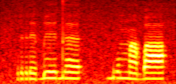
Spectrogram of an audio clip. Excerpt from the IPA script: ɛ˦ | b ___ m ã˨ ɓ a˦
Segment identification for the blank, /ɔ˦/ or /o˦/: o˦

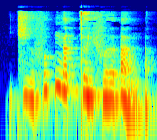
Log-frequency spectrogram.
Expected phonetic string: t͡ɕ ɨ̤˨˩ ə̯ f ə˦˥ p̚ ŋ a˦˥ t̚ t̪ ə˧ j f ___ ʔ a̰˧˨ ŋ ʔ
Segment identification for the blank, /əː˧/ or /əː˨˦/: əː˨˦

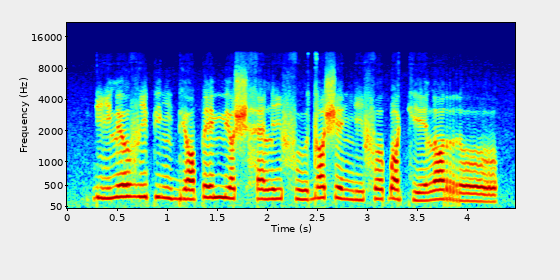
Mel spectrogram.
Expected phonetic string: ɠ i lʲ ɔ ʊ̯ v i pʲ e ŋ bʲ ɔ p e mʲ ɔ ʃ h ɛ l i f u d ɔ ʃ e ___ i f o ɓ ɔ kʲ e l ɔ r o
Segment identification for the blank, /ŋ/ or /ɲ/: ŋ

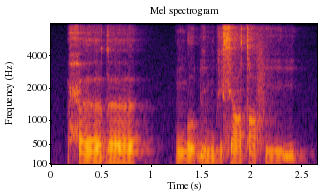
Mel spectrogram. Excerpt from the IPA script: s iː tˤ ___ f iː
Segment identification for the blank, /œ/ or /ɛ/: œ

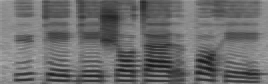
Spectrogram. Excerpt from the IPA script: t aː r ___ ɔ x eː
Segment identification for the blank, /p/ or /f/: p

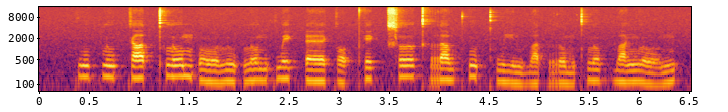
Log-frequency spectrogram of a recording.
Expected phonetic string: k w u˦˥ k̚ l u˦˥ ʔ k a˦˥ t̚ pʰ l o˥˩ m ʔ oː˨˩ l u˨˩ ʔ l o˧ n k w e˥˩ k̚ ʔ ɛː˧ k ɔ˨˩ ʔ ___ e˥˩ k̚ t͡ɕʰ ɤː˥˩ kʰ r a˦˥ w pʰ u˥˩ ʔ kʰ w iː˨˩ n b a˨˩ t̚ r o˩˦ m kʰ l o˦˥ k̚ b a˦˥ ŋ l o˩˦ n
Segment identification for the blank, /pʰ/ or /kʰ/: pʰ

